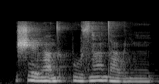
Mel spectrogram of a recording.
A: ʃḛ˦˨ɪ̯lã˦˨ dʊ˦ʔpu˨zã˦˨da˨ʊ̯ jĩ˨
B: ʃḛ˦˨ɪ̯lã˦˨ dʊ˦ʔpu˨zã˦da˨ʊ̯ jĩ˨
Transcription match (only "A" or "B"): B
